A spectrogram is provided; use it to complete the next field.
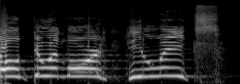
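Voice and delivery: put-on, shrill, high, loud screaming. Retelling a woman at prayer time who'd had enough: retelling a woman's scream. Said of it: "she screamed out".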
